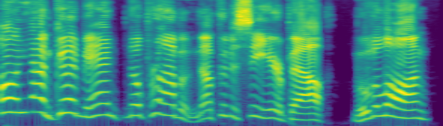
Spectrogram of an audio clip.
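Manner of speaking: high, brushing-off fake cheer; feigned breezy denial. Hider fobs off the approaching trainer, breezy fake okay. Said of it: "I lie".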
